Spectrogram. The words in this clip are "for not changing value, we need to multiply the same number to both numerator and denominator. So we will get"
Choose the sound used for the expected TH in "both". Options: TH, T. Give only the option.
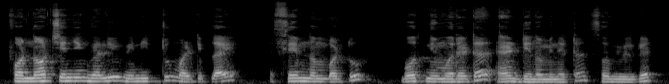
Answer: T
